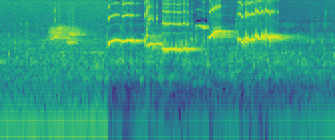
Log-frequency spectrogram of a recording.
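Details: Orange-headed thrush song for prompting caged birds to sing: a faint note, then a loud string of clear whistled slurs, a falling whistle and buzzy rising notes lasting about two seconds.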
